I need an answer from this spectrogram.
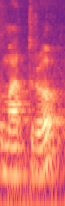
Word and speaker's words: মাত্র: শব্দটির প্রমিত রূপ হচ্ছে মাত্র এবং এর প্রমিত উচ্চারণ হচ্ছে ম আকার ত হস চিহ্ন ত এর র ফলা ওকার তারপরের শব্দটি হচ্ছে তালি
